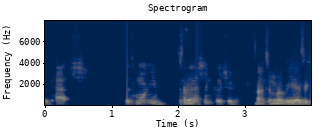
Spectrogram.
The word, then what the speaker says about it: Ashton Kutcher: He said Ashton Kutcher, Ashley Kutcher, and then Ashton- Ashton Cushion. Ashton Kutcher.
